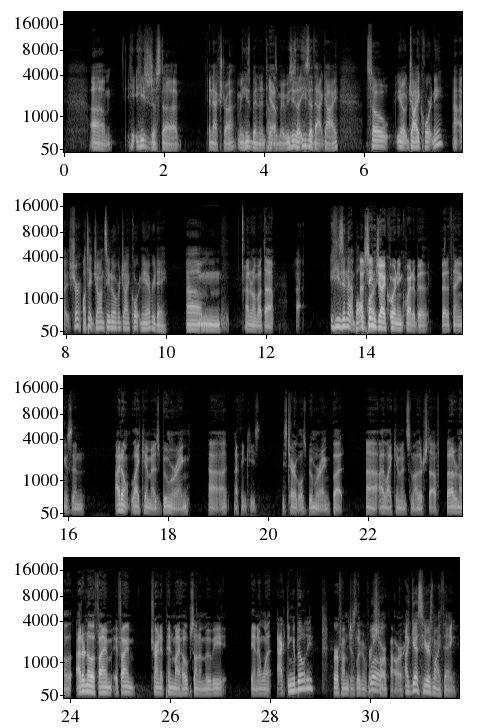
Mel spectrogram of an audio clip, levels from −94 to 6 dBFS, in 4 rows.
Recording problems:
none

